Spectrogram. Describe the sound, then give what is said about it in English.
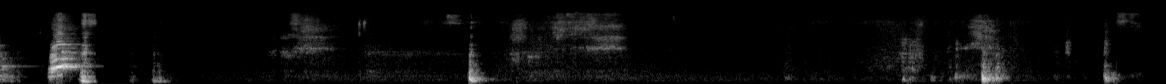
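A dog barking at squirrels in short, scattered bursts separated by quiet gaps, with one louder bark near the start and a few softer yips and whines following. “That's my dog. I'm sorry.”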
